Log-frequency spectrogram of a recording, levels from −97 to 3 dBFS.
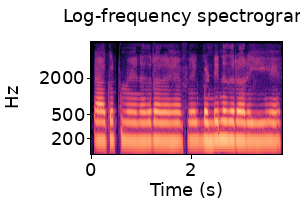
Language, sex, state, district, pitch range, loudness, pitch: Hindi, female, Punjab, Kapurthala, 185-190 Hz, -16 LUFS, 185 Hz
